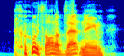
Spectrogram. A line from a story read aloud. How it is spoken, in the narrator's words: John chuckled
